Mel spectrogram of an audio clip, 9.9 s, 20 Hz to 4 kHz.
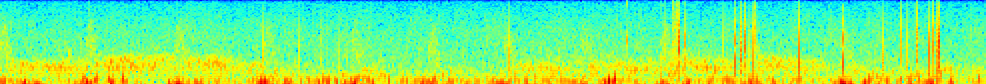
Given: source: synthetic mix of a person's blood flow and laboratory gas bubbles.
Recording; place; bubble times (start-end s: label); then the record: Doppler ultrasound of blood flow; subclavian vein
0.60-0.80 s: bubbles
6.26-6.29 s: bubbles
6.66-6.73 s: bubbles
From the record:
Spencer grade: 2 (many but less than half of the cardiac periods contain bubble signals, singularly or in groups); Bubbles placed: anywhere in the cardiac cycle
